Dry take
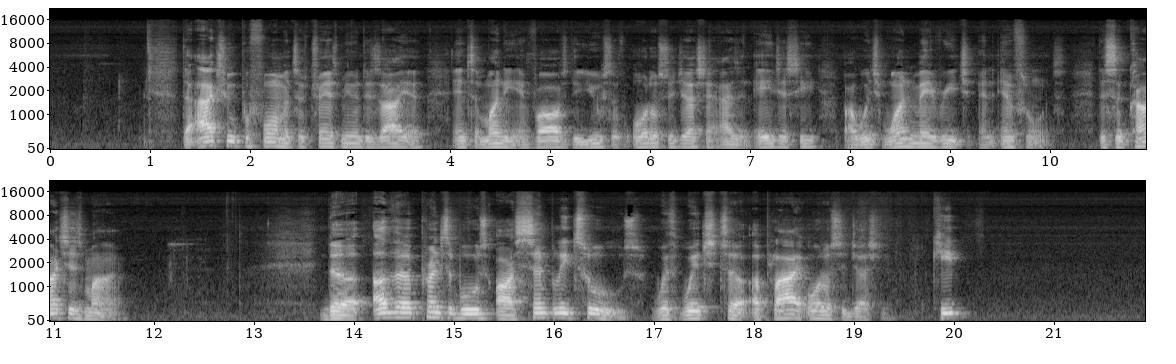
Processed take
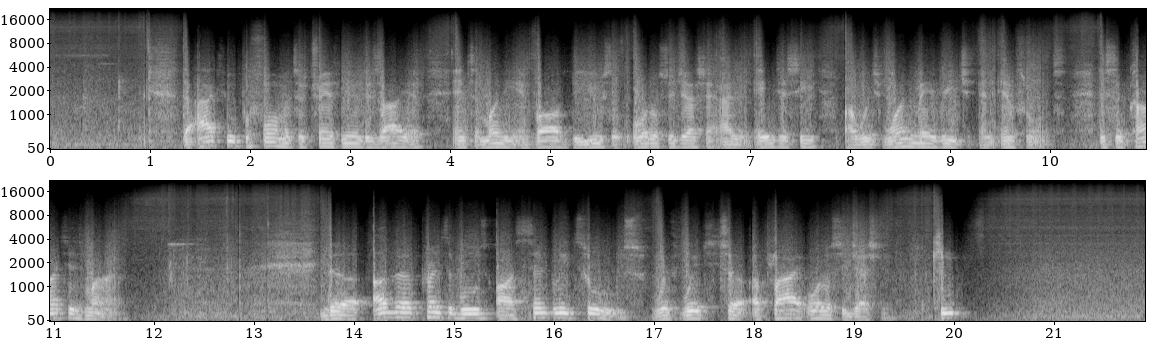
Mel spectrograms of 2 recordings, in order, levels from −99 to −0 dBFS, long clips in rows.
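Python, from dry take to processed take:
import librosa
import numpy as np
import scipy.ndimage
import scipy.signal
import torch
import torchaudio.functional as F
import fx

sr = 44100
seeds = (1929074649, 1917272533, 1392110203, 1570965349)

y = fx.block_float(x, sr, bits=3)
y = fx.env_lowpass_down(y, sr, base_hz=750.0, full_db=-18.5)
y = fx.band_squash(y, sr, depth_pct=70)
y = F.gain(torch.from_numpy(y), 5.5).numpy()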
